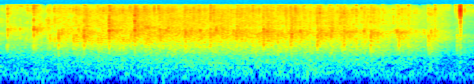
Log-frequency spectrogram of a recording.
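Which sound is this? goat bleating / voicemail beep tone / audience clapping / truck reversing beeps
audience clapping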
